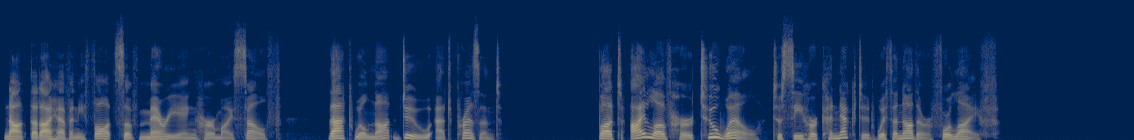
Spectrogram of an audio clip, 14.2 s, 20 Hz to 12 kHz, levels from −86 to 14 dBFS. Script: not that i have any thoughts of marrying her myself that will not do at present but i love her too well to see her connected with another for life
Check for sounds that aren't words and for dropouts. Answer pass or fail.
pass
